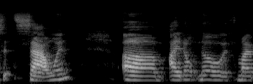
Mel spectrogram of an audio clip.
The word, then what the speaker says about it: Samhain: But I was taught when I started that we pronounce it Samhain.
